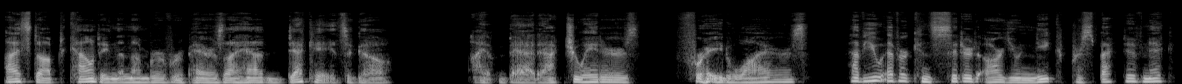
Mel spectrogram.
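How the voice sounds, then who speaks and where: Game role: weary old android leader, low and husky, gently persuasive, philosophical, measured delivery. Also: male voice, no room sound, studio quality, exaggerated voice. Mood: earnest, probing. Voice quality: soft, husky, breathy. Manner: measured, deliberate, philosophical, reassuring. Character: gentle, weary, aged male synth leader, softly persuasive. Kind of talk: video game voice acting.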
